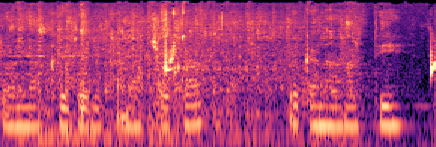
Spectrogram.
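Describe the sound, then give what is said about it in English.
Water from a natural spring in a hillside trickles and pours steadily into a shallow dug-out catch basin a couple of meters long and centimeters deep, a continuous gurgling flow, with a low murmuring voice faintly underneath. “The well is not much of a well, it's more of a puddle, a natural spring in the hillside, water flowing out.”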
